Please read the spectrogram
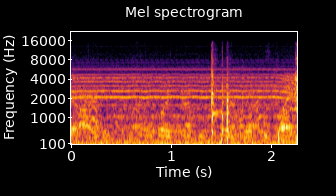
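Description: A softball bat hitting the ball: one sharp crack about one and a half seconds in, over faint voices.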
